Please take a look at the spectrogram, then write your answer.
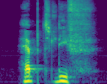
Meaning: inflection of liefhebben: 1. second-person singular present indicative 2. plural imperative
- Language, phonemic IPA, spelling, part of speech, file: Dutch, /ɦɛpt/, hebt lief, verb, Nl-hebt lief.ogg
